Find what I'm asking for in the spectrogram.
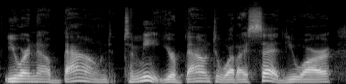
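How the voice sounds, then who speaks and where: A man of ordinary, mid-range pitch talks through spiritual ideas in a calm, reflective way. He takes his time and circles back over phrases for emphasis, like a teacher guiding his listeners. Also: normal speed.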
